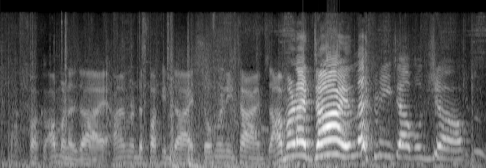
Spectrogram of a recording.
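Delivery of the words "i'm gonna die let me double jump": loud, higher wail; panicked yell. Real, not acted. Player sure he will die, yelling loudly. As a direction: cry it out as death comes.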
